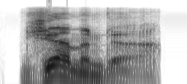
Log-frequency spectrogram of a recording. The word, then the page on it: germander: British English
